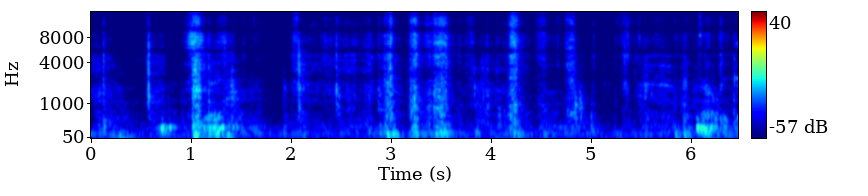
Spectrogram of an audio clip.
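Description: Junk mail envelope paper being torn by hand, a series of faint, close rasping rips and rubs in uneven short bursts.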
